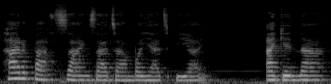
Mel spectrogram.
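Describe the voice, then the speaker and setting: A woman voicing a menacing, mysterious female hitchhiker who speaks calmly and threateningly, over faint music. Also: mid-range voice, lightly acted. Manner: calm, threatening.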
